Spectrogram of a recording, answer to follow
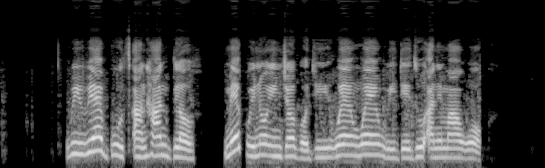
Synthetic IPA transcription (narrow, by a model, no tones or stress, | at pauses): wiwiɛbutãnɦãnɡlɔv | mekwinoĩnd͡ʒɔbɔdiwɛ̃nwɛ̃nwideduʔanimalwɔk̚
